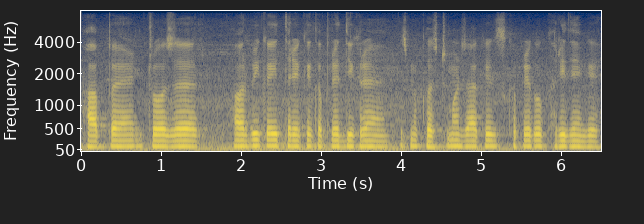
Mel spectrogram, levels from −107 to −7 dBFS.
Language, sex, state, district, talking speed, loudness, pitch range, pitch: Hindi, male, Bihar, Kishanganj, 195 wpm, -18 LUFS, 120-125 Hz, 125 Hz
